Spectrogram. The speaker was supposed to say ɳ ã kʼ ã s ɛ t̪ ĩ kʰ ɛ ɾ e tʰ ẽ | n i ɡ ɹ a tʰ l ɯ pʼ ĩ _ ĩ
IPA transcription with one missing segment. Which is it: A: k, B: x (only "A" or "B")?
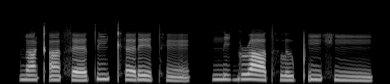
B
